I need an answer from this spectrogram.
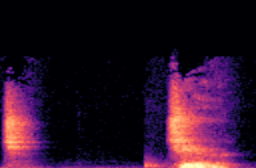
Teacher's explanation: But the sound we're talking about here also has sh, as in she. So we started with t, and we move into sh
